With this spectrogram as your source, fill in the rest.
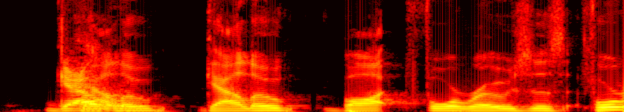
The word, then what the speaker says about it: Gallo: threw up that an article that is it pronounced Jallow Gallow Gallow bought Four Roses.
